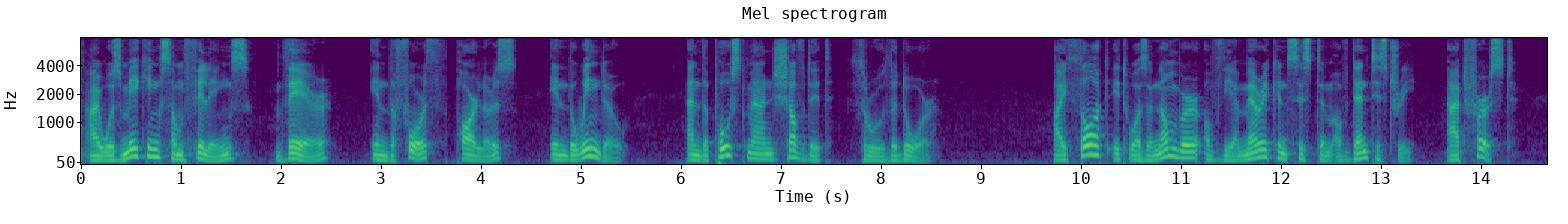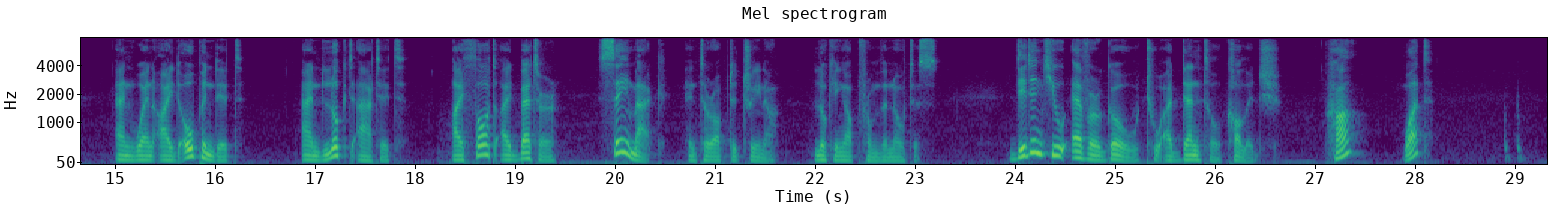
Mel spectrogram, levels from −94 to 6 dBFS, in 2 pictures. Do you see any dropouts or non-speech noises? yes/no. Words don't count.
yes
